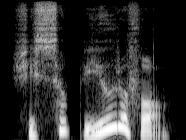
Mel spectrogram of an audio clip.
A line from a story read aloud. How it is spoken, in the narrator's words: Charlie whispered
